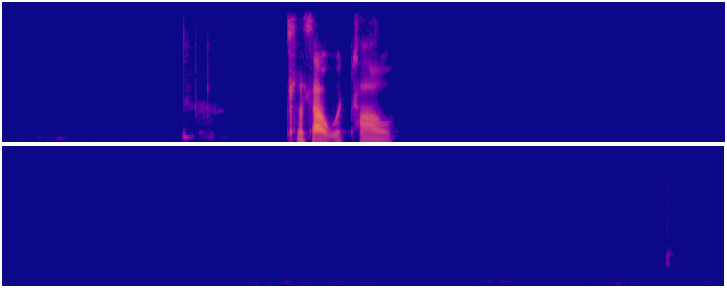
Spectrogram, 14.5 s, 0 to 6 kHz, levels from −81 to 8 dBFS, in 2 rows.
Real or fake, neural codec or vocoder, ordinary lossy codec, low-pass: fake; autoencoder, 48 kHz, 128 numbers a frame, DAC-VAE, trained on Japanese speech; AAC, 48 kbps; 5.4 kHz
